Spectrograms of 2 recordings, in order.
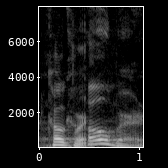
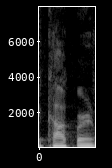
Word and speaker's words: Cockburn: idea no idea that he says that it's pronounced cochlear coburn coburn c and the k sound he's saying it's silent i've heard enough's enough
